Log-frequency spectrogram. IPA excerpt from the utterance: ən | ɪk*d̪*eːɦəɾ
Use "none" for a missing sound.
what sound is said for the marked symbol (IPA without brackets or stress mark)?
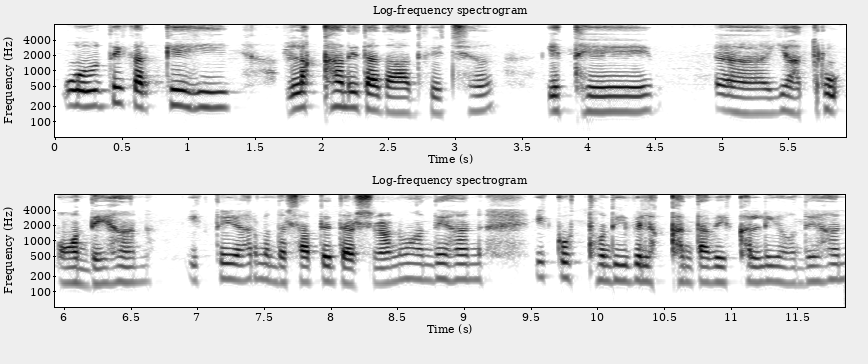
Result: t̪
